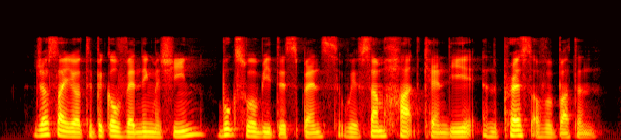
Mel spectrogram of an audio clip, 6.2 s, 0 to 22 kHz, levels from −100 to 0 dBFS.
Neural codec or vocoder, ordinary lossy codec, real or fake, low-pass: none; none; real; 7.2 kHz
